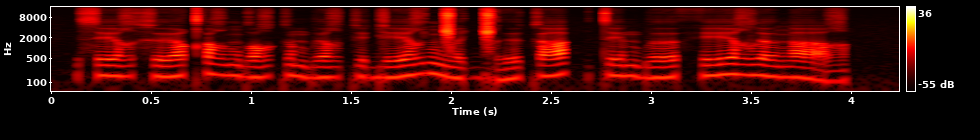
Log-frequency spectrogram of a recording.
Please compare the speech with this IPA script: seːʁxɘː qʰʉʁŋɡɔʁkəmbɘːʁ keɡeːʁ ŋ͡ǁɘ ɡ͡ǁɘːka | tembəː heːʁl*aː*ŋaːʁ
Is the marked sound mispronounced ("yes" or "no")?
yes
